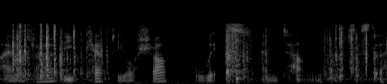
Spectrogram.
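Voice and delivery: soft, hushed whisper. Voicing a character speaking to a player while passing guards: whispering. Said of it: "he also whispers to you".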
